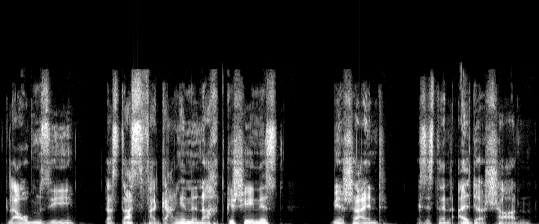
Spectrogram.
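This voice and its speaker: A cool, incisive gentleman detective performed by a male audiobook reader. He is low-pitched, courteous and commanding, stressing his points deliberately in a dry recording. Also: animated, no room sound. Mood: cool, probing.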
